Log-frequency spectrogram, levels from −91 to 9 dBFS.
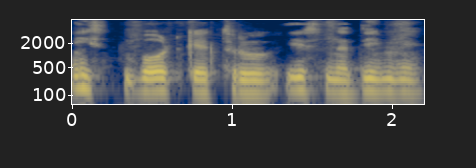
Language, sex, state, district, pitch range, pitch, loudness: Hindi, male, Bihar, Lakhisarai, 120-135 Hz, 130 Hz, -18 LUFS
